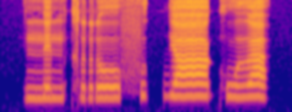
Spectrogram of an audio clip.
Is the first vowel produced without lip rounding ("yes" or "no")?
yes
